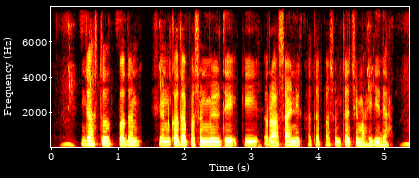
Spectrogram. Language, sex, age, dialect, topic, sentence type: Marathi, male, 18-24, Northern Konkan, agriculture, question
